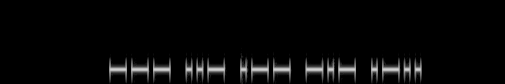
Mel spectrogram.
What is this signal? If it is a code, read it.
Morse code, heard as a keyed tone, about 22 wpm, 700 Hz. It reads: OUWKL
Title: Code Groups - 5 Letters - 22wpm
